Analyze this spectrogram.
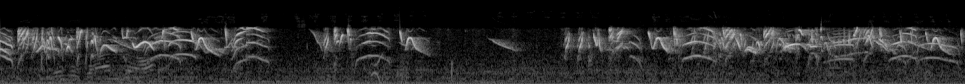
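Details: Singing female red-crested cardinal from Brazil: bursts of looping, arched whistles and quick slurred notes packed into phrases of a few seconds, with a pause midway before another dense run, over faint background noise.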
